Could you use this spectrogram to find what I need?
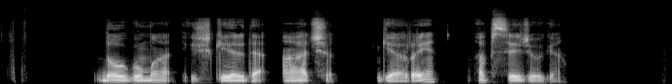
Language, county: Lithuanian, Kaunas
